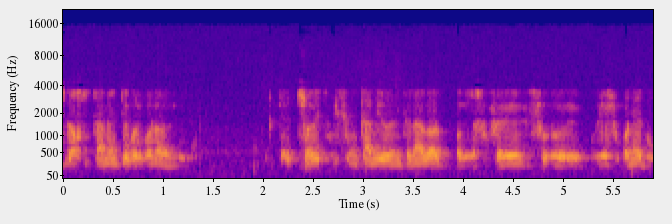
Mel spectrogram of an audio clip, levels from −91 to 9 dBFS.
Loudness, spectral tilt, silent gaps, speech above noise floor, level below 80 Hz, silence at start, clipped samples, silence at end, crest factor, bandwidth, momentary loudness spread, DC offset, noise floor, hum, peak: -23 LUFS; -4 dB/octave; none; 35 dB; -74 dBFS; 0 s; under 0.1%; 0 s; 16 dB; 13.5 kHz; 8 LU; under 0.1%; -58 dBFS; none; -8 dBFS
